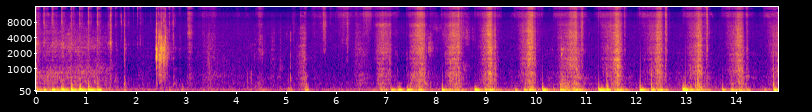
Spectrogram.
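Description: A flat spatula of plastic or wood is pressed down and dragged through a solid slab of green kinetic sand with cup-shaped impressions on a white table, cutting it into strips. Each cut gives a deep, muffled, rumbling crunch with a brief gritty, bright crackle, in repeated bursts separated by near-silent pauses.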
